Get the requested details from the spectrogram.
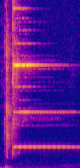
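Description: A single bright bell strike, like a small bicycle bell, rings out clear, then its metallic tone hangs and slowly fades with a faint shimmering pulse.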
